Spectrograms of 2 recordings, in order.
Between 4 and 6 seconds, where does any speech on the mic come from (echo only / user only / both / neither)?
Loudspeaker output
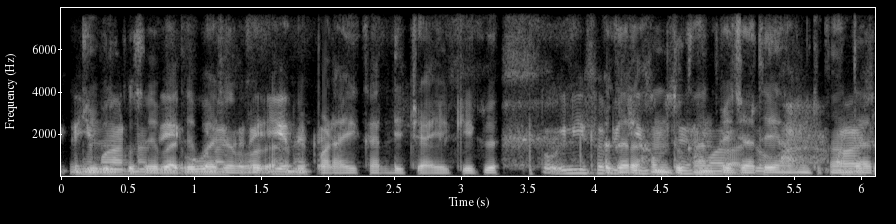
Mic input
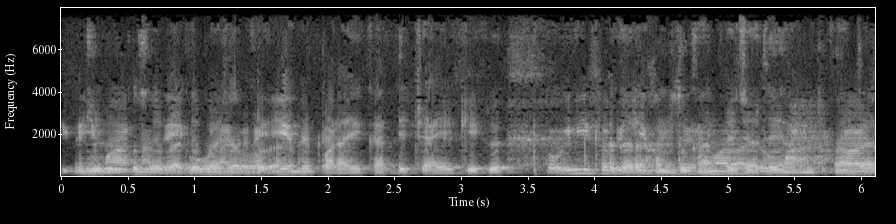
echo only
